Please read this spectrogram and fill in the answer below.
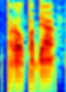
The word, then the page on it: paro pabya: Apatani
